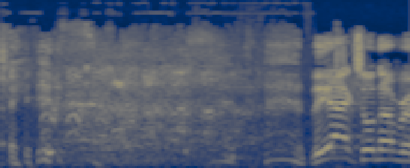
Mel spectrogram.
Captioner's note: laughter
